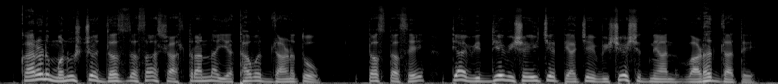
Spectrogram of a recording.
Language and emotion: Marathi, neutral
